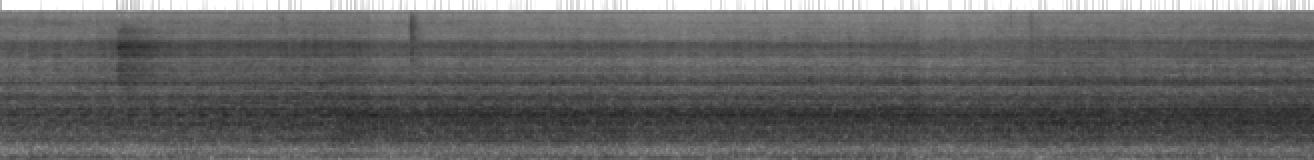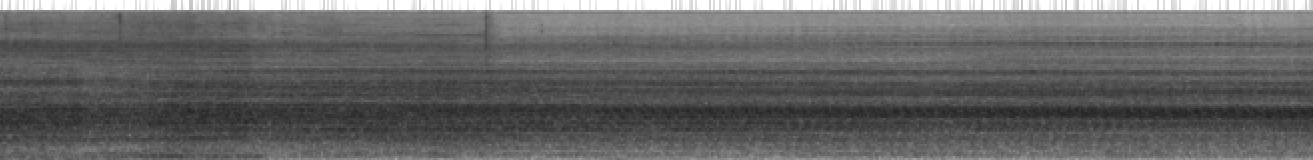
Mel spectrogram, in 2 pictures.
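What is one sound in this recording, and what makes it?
A small model train hums and rattles steadily along its track.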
